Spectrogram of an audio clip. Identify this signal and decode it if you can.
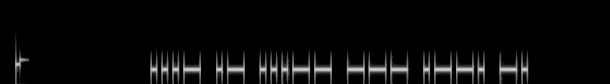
Morse code, heard as a keyed tone, about 22 wpm, 700 Hz. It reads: VA3OPN
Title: Call Signs Repeated 3x - 22wpm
